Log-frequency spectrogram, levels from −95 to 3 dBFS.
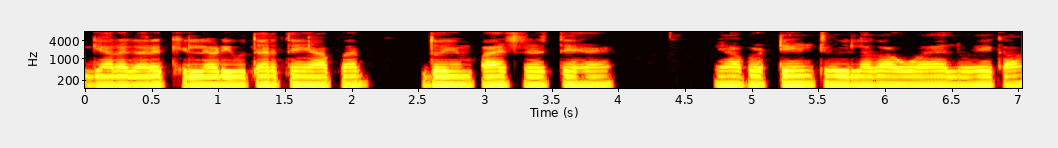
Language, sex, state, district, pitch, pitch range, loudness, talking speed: Hindi, male, Chhattisgarh, Bastar, 135 Hz, 130-135 Hz, -19 LUFS, 185 wpm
